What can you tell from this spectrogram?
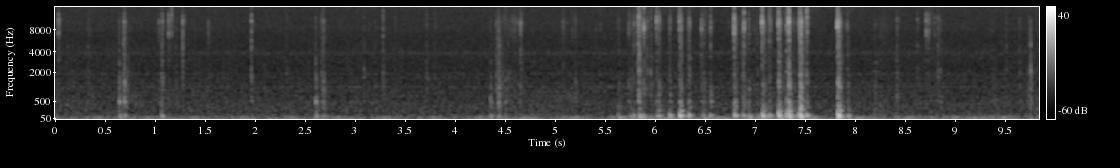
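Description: Computer keyboard keystrokes clicking: a few scattered keys at first, then a quick run of typing from about six to eight seconds in.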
